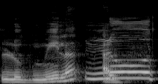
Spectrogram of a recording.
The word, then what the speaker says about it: Ludmila: Es Ludmila. Sin I, por favor.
